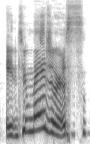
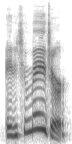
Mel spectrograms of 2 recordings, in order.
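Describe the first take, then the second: First: The name ends with an added s sound. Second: The name ends without an s sound. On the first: This is how the speakers habitually say it. The speaker calls it wrong. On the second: This is the correct name. The speaker calls it right.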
